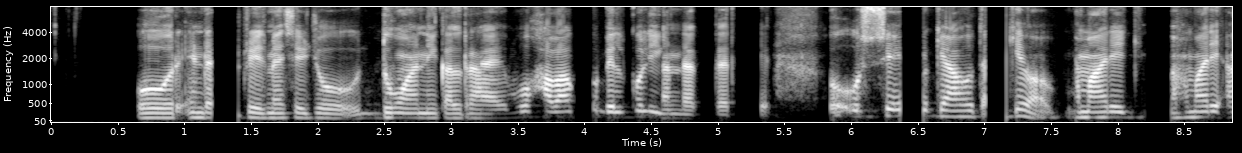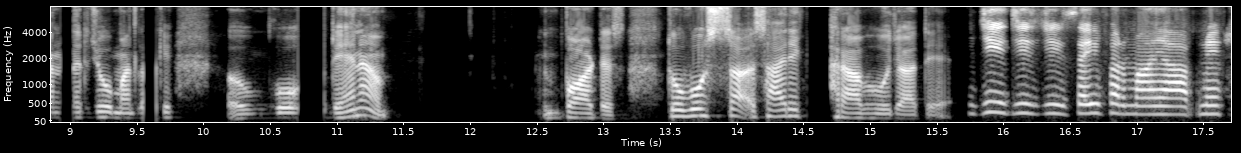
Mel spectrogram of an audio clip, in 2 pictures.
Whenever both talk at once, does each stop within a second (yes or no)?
yes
